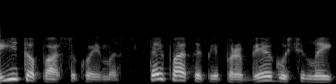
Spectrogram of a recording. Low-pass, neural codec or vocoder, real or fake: 3.6 kHz; none; real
